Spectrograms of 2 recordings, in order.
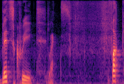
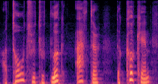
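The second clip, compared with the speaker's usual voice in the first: higher-pitched imitation of a mother; scolding mother; 5 semitones higher than usual. Mom scolding son about the cooking, imitated. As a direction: lecture like a mom who left instructions. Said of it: "what basically my mom said to me".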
